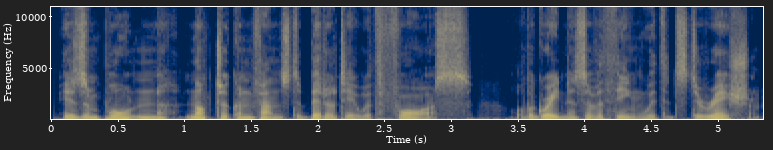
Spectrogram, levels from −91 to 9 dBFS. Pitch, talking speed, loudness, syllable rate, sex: 95 Hz, 200 wpm, -23 LUFS, 5.7 syllables/s, male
